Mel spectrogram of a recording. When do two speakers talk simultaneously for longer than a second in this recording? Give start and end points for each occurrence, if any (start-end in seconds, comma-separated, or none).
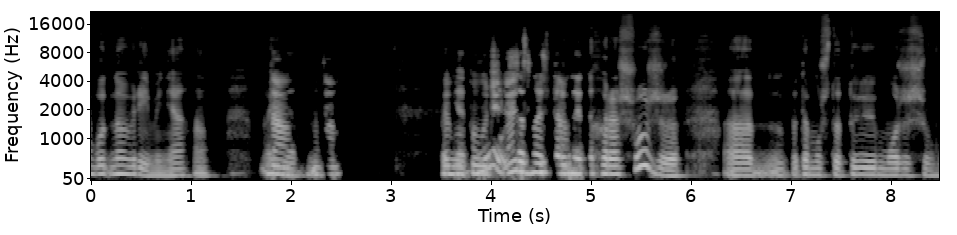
3.5-4.8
